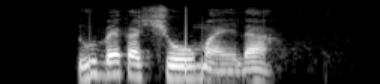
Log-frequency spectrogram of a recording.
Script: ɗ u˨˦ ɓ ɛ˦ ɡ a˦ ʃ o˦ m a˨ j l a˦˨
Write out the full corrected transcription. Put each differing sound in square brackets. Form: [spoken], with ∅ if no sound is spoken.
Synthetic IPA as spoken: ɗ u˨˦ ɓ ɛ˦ [k] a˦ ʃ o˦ m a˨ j l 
